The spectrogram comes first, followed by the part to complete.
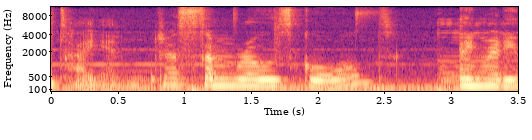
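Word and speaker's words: Teigen: pronounce her last name I've been pronouncing it wrong this whole time I've always said it Tegan but it's actually Titan just some rose-gold getting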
